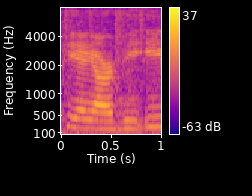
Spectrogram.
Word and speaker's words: parve: for an oou and parve is spelled p a r v e but it's also spelled p r e v e so it's parve or par so everyone would know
